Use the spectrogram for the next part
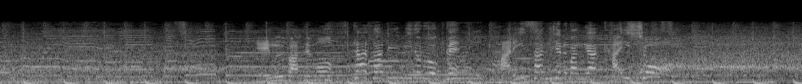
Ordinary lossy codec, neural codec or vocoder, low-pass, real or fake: none; none; none; real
